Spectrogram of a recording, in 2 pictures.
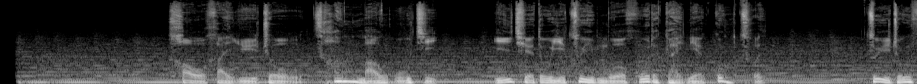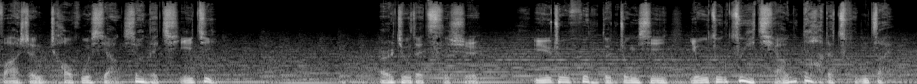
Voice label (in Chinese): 浑厚旁白远古人物; 盘古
